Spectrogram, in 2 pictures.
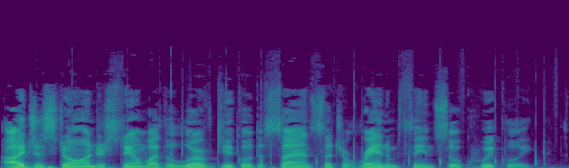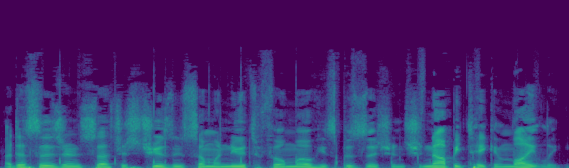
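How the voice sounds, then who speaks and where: A man playing a dutiful, level-headed assassin in an amateur animated fantasy series, speaking in a measured, formal, firm way. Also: mid-range voice, close to an everyday voice. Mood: doubtful. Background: music.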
